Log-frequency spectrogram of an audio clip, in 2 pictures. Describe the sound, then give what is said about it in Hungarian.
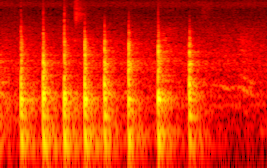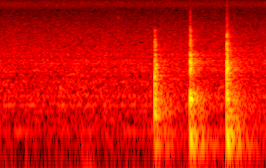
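Knocking on an apartment door: a quick run of eight sharp raps, a quiet pause of about two seconds, then three more evenly spaced knocks. “Először talán Agárdi Gáborhoz fogok bekopogtatni, hiszen ő mindenről tud.”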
